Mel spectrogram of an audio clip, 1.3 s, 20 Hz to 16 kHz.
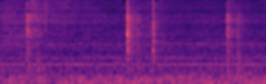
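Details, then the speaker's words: Chinese diesel parking heater on a 12 V supply, running in manual mode in cold weather (about 32°F): soft fuel pump ticks about every half second over a steady blower hum. The pump has been fixed twice. Normal ticking. "just running it on manual one fuel pump still running same fuel pump that I'd fixed twice now"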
